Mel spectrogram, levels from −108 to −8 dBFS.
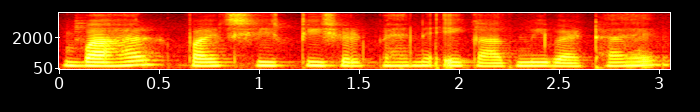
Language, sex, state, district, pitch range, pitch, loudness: Hindi, female, Haryana, Rohtak, 185-200 Hz, 190 Hz, -21 LUFS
